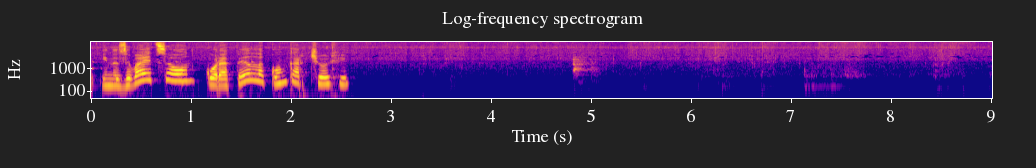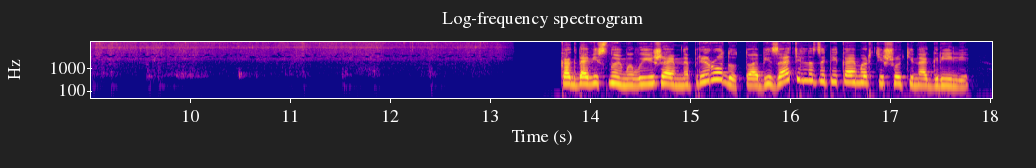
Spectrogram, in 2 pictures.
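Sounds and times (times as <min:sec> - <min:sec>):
food sizzling in hot oil: 0:00.0 - 0:13.3
wooden spoon scraping a pan: 0:04.8 - 0:13.0.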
